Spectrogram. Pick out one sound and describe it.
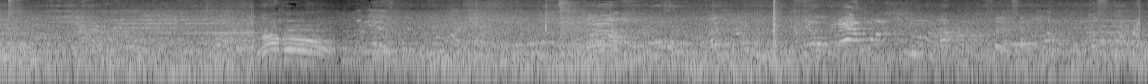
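A busy arcade hall hums with chatter and game machine noise throughout.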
